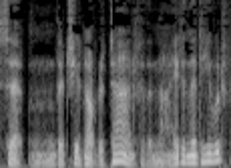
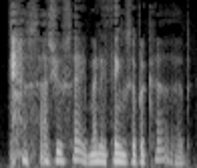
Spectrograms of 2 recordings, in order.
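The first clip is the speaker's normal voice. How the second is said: higher voice with a touch of bitterness; hard, bitter; 6 semitones higher than usual. A narrator's reading. Young woman echoes the detective, hard undertone of bitterness. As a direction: echo him with restrained, hard bitterness. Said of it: "Her voice was hard with an undertone of desperate bitterness".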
